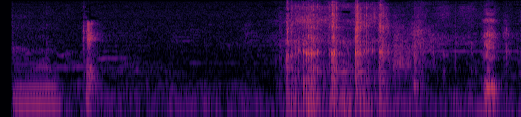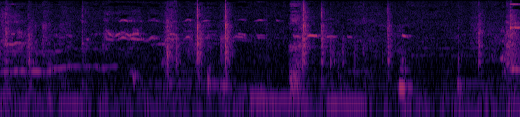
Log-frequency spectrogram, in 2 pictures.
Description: Baby and Santa are snuggled up together taking a nap. Until Santa begins to snore, which then wakes the baby.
